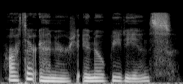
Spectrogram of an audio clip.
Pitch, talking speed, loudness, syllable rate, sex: 160 Hz, 130 wpm, -16 LUFS, 6.3 syllables/s, female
